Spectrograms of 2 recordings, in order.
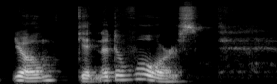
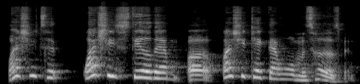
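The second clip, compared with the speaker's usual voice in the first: high, pointed, disbelieving question; incredulous mock question; 11 semitones higher than usual. Cast member grilling a new friend at dinner, high incredulous mock question. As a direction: pitch it way up like you can't believe it.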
